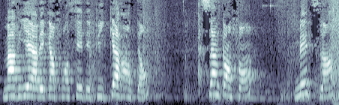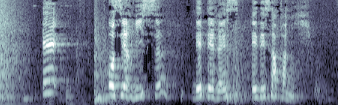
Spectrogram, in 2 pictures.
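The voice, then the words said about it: Colombian accent speaking French. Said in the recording (French): “Je suis colombienne, mon accent s'entend”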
